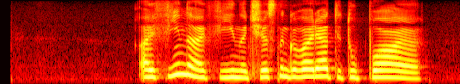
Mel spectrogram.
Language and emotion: Russian, angry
